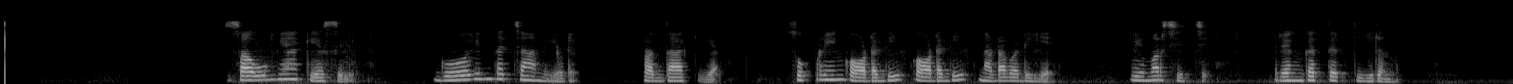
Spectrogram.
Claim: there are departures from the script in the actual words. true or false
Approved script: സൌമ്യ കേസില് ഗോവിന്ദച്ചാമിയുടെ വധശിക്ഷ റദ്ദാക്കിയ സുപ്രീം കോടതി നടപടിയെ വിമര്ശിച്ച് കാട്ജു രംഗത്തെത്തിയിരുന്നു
true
